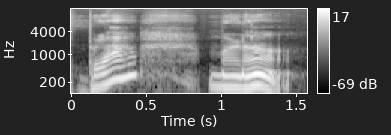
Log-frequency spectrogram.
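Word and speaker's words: brāhmaṇa: on the a and there is a dot underneath the end so you know there are accents and there's a particular way in which you pronounce that word so it's brahmana right in sanskrit grammar now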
